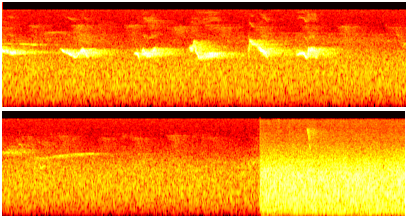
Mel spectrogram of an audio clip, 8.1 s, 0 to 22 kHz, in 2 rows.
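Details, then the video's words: Scarlet tanager song recorded June 3, 2015 at Letchworth State Park, Upper New York State: a quick series of raspy, slurred phrases over about three seconds, then quieter notes and a sudden burst of loud rumbling noise. "Scarlet Tanager"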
